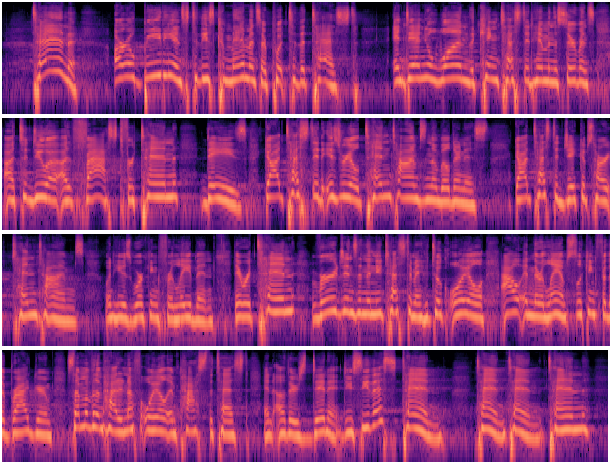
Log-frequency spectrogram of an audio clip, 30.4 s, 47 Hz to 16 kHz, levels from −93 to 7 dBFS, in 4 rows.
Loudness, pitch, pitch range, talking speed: -21 LUFS, 230 Hz, 205-265 Hz, 180 wpm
